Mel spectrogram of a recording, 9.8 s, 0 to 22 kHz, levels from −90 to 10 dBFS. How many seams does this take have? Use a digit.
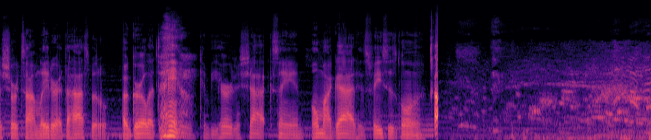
2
